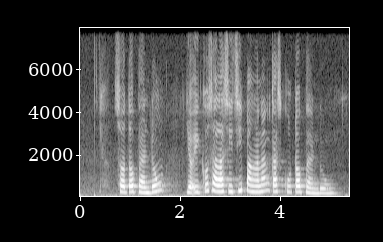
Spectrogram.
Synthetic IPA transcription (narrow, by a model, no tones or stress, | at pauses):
sɔt̪ɔb̥ä̤ɳɖʊŋ | joʔikusalahsid̥ʒ̥i̤paŋanankaskuʈɔb̥ä̤ɳɖʊŋ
